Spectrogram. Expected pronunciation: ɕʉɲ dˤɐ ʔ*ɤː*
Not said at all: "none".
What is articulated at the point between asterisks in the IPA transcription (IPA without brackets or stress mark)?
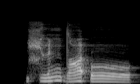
oː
